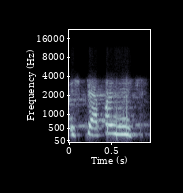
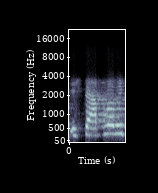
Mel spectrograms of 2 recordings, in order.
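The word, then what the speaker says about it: Stepanovich: नहीं नहीं, आप देखो ना, आप समझो, ऑनर्ड स्टेपनिच, स्टेपनिच कर दिया उसने, स्टेपनोविच को क्या बोल दिया? स्टेपनिच, यानी कि गलत प्रोनाउंस कर दिया।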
